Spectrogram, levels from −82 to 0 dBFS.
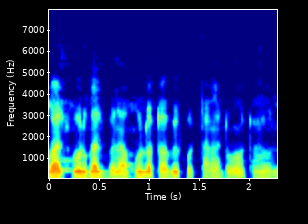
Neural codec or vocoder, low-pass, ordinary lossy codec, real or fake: codec, 44.1 kHz, 7.8 kbps, DAC; 7.2 kHz; none; fake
